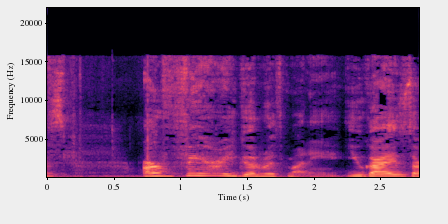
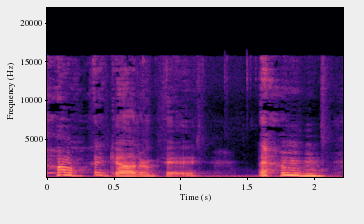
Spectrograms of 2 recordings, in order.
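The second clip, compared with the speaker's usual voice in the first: ordinary talk, nothing marked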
